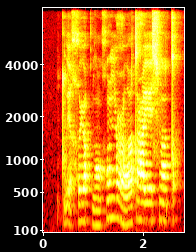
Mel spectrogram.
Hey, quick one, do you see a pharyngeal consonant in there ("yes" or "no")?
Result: yes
